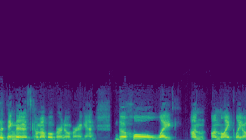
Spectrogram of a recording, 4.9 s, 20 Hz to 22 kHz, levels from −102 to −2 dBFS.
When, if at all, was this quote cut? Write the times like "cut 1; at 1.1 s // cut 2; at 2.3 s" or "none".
none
